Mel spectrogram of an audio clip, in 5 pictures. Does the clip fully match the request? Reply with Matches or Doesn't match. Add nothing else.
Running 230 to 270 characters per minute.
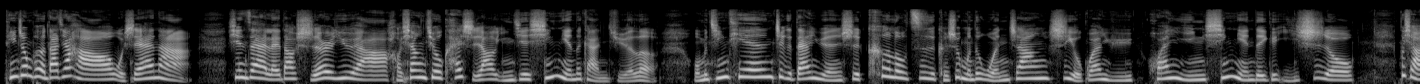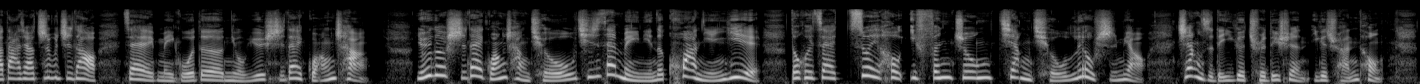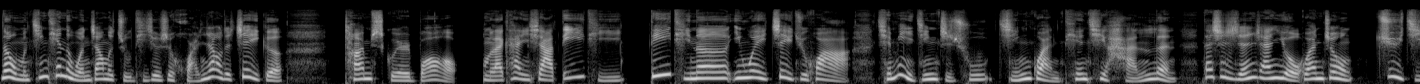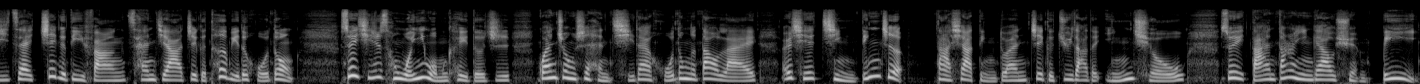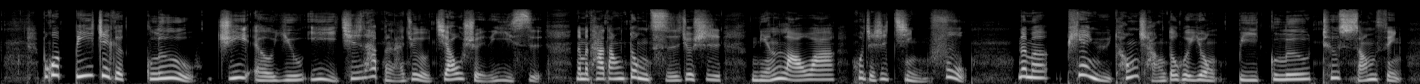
Doesn't match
